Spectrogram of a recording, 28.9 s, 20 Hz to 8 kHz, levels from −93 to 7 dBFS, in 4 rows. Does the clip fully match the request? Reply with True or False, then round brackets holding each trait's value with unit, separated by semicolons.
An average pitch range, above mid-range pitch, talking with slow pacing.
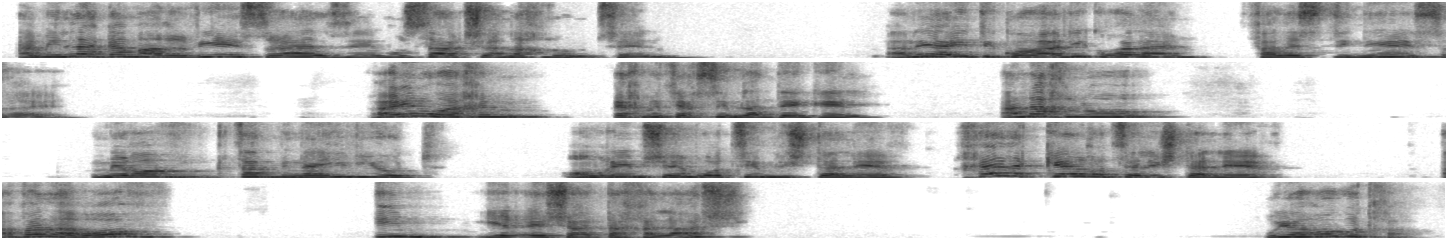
True (4.4 semitones; 235 Hz; 90 wpm)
